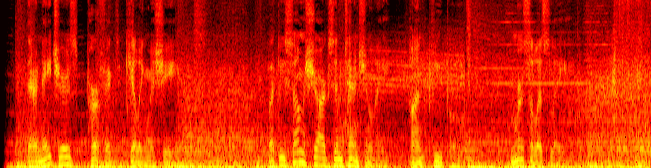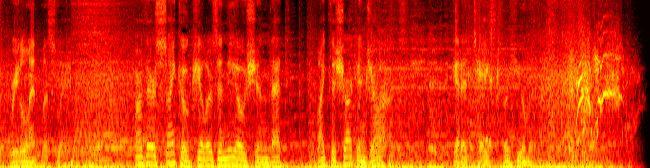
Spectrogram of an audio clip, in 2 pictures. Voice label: narration

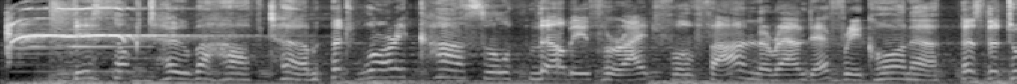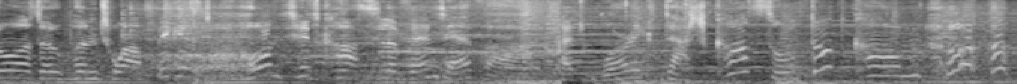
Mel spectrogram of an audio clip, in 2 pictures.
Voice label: scarey

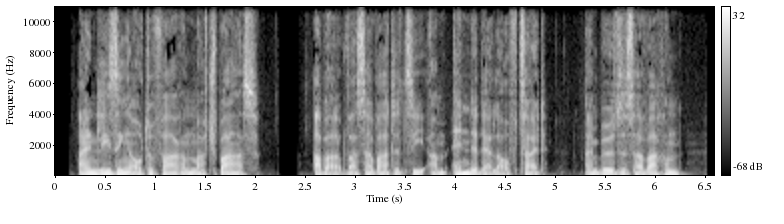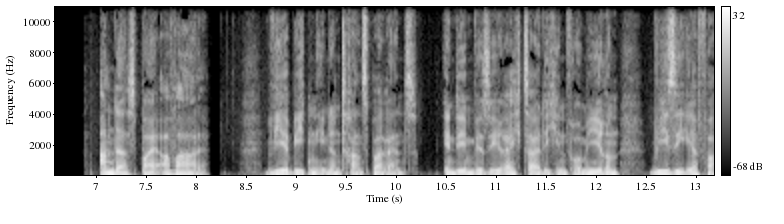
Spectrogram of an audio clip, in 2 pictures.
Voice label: german soft sell

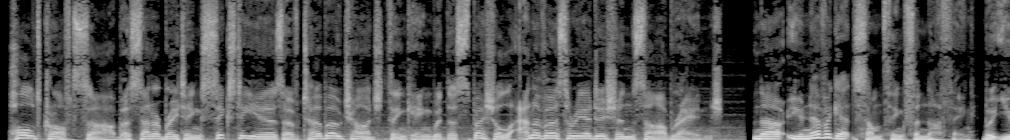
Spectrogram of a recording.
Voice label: commercial

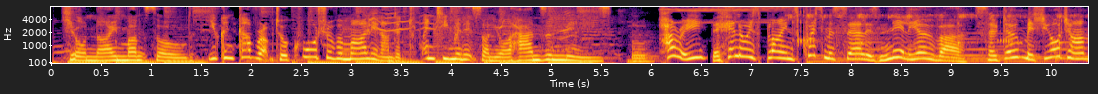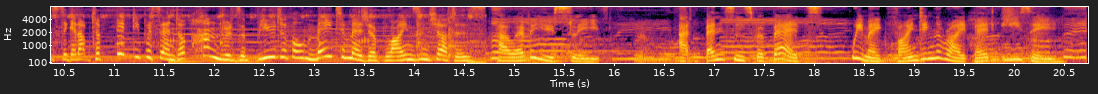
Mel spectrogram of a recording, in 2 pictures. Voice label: commercial

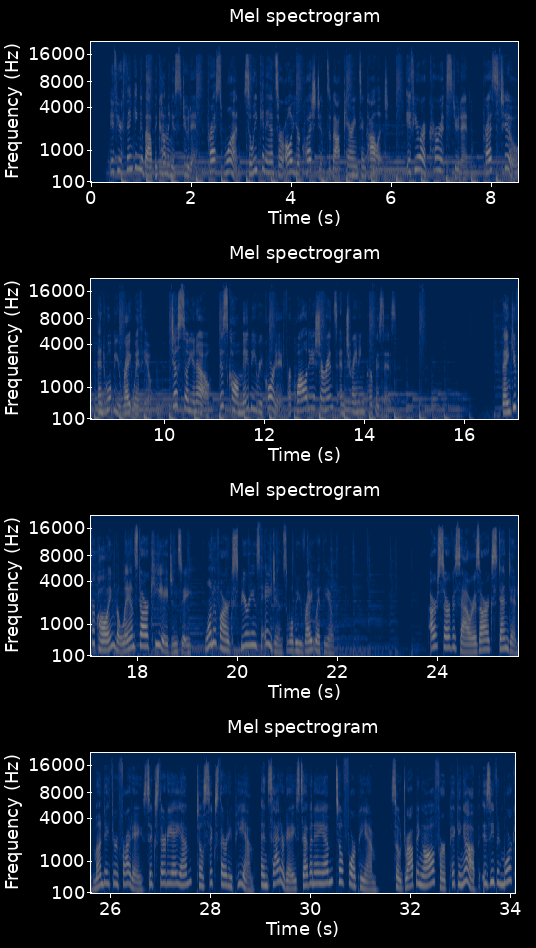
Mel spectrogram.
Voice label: telephone

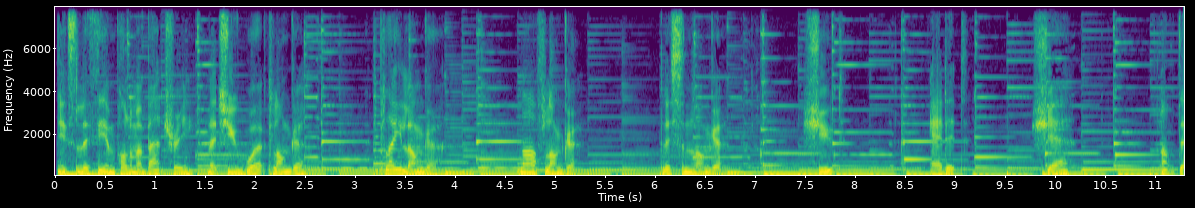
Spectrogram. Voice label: Friendly

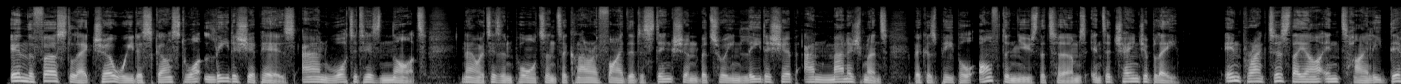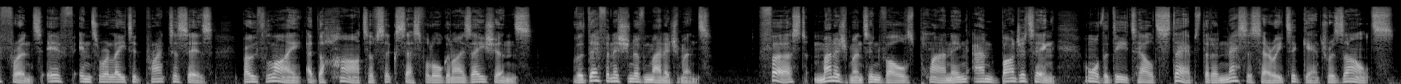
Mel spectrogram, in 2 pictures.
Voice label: corporate

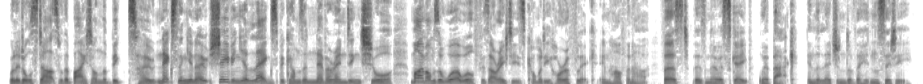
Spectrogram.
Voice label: continuity

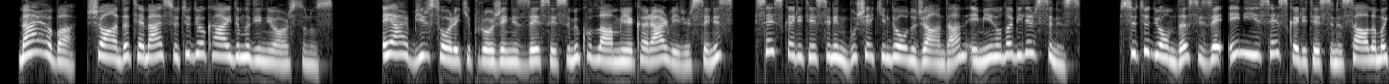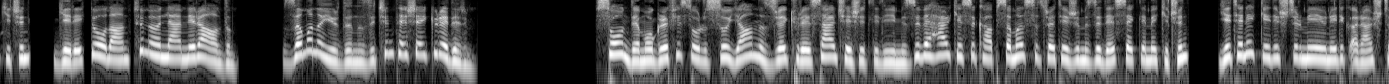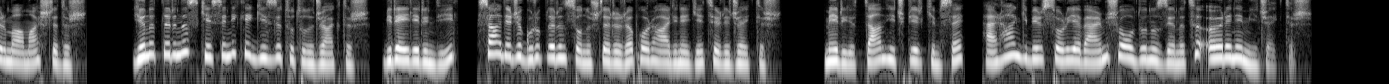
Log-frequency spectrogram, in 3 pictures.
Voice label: generic turkish

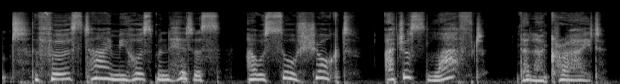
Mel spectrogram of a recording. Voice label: newcastle accent

